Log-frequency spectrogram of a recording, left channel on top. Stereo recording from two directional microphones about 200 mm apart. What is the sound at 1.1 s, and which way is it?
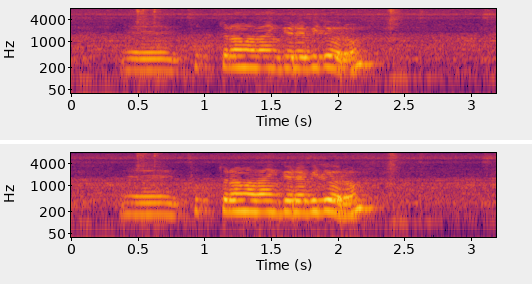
Speech, 25° right (ahead or behind).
